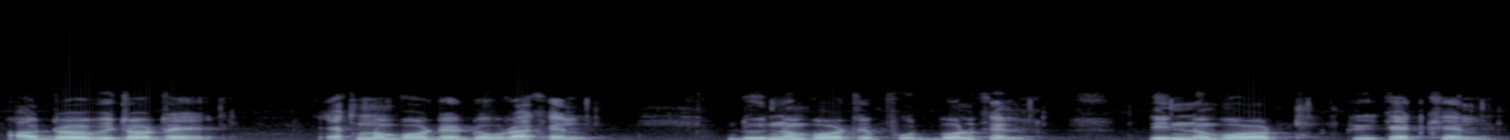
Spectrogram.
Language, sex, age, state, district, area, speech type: Assamese, male, 60+, Assam, Biswanath, rural, spontaneous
